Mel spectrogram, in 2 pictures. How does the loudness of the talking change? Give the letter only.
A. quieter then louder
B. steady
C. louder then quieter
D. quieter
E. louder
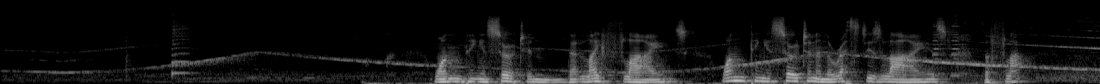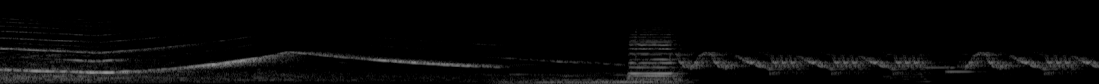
B.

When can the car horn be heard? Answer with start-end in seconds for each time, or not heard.
1.2-1.9, 9.3-10.0, 17.2-17.9.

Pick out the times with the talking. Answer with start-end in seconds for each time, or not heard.
3.6-10.2.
